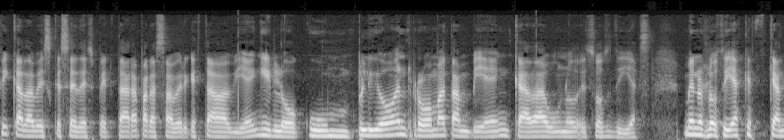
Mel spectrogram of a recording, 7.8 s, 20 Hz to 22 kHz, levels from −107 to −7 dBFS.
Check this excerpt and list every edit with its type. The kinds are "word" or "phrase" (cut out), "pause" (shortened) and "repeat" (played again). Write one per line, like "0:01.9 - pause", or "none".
none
